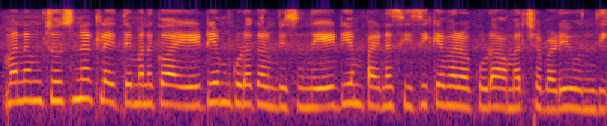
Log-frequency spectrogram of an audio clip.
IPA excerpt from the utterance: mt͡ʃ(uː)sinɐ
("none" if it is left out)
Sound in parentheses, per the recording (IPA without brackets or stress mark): uː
